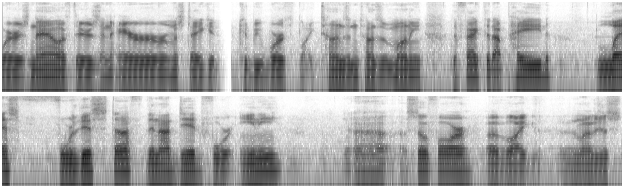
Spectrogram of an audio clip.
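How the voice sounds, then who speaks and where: Someone talks in a Southern Midland US accent. The pace is moderate, with ordinary pitch variation. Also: man, medium pitch for a man. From US Midwest, Southeast Missouri. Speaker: coin collector, live streamer. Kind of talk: casual live stream chat. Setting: live stream from home.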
